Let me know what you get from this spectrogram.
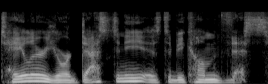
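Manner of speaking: booming voice from above. Imagining the movie moment when a voice speaks from the sky, booming voice from the sky. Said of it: "the booming voice from the sky moment".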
